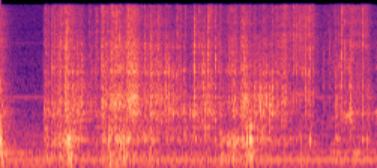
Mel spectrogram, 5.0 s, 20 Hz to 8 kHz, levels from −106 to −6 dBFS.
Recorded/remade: recorded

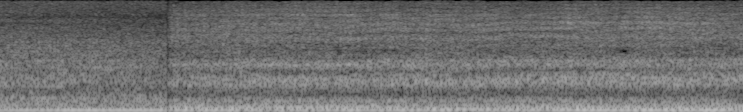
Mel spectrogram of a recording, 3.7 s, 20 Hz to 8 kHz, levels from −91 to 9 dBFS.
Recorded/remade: recorded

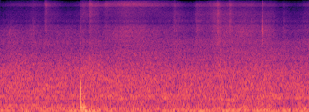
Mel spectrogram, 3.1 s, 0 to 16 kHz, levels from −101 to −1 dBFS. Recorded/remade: remade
